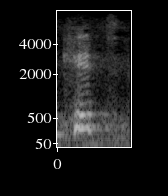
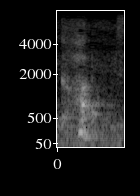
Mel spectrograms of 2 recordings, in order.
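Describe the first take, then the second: First: "kit" with a short American i. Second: "kit" with the vowel centred, like "cut"; New Zealand "kit". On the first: Teacher shows learners the vowel, American "kit". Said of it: "in American English, we would say". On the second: Teacher imitates New Zealand vowels, "kit" as "cut". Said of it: "in New Zealand, it might sound". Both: Shown as a demonstration.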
